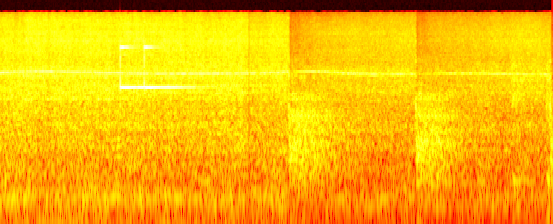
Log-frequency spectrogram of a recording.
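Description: Wooden mallet striking the joints of a timber frame, three blows about a second and a half apart, driving the mortise-and-tenon joints home. A short bright chime rings about a second in and is the loudest sound.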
